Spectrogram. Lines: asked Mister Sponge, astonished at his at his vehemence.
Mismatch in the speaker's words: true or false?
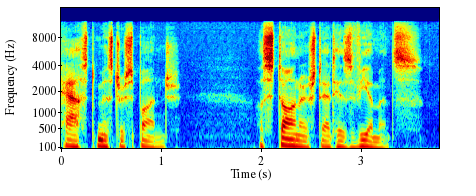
true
